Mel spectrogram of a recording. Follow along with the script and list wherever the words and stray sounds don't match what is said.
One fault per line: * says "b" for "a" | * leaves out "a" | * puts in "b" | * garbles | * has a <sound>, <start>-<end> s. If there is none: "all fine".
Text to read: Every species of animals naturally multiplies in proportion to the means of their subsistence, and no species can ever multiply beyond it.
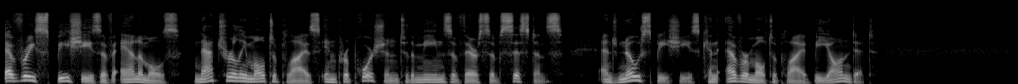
all fine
